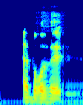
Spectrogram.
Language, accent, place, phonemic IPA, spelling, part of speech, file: French, France, Lyon, /a.bʁœ.vʁɛ/, abreuverait, verb, LL-Q150 (fra)-abreuverait.wav
- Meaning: third-person singular conditional of abreuver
